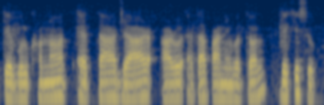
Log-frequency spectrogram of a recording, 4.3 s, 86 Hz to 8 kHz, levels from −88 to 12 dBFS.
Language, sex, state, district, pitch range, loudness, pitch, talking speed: Assamese, male, Assam, Sonitpur, 110-120 Hz, -17 LUFS, 115 Hz, 125 wpm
